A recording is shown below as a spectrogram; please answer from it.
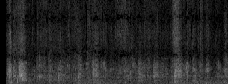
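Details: Adoptable Labrador Retriever mix dog in Bedford, NY, heard in rhythmic breathy panting bursts, uneven, with a couple of louder huffs near the start and again after three seconds, over a steady background hiss.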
